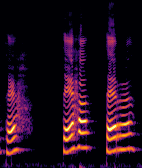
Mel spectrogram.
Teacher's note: esse r ele pode ser pronunciado como mais aspirado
